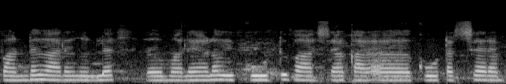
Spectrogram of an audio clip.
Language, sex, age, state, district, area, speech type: Malayalam, female, 18-30, Kerala, Idukki, rural, spontaneous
